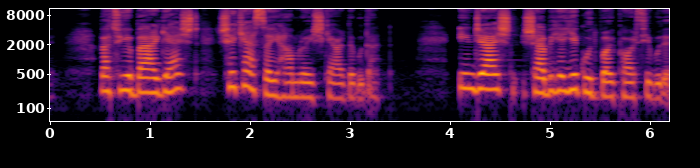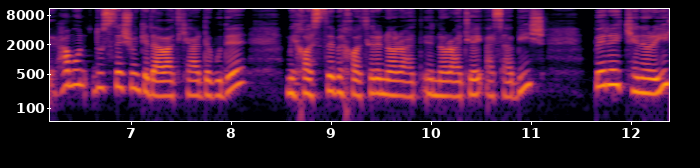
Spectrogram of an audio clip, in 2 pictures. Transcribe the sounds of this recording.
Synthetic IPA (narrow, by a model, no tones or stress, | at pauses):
væt̪ʰuːje̞bæɾɟæʃt̪ | t͡ʃʰe̞cʰæsɒːjiɦæmɾɒːhiʃcʰæɾd̪e̞buːd̪æ̰nd̪̥ | ʔind͡ʒæʃnʃæbiːɦe̞je̞ɡud̪̚bɒːjpʰɒːɾt̪ʰiːbuːd̪e̞̰hæmund̪uːst̪e̞ʃuncʰe̞d̪æːvæt̪ʰcʰæɾd̪e̞buːd̪e̞miːxɒːst̪e̞be̞xɒːt̪ʰe̞ɾenɒɾnɒːɾɒːhæt̪ʰihːjeʔæsæbiːʃb̥e̞ɾe̞cʰe̞nɒːɾeje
